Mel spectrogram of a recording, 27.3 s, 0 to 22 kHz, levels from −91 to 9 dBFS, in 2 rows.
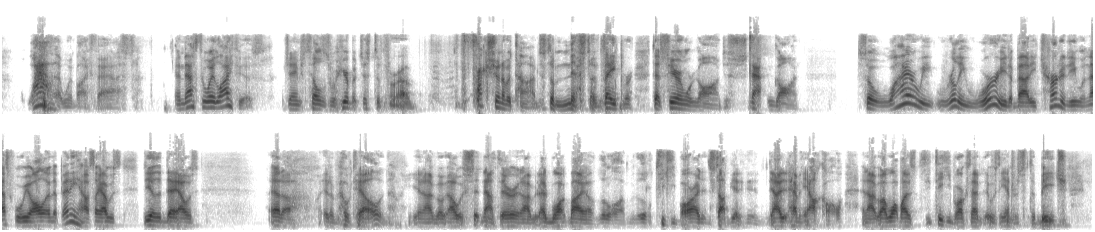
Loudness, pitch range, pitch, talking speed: -23 LUFS, 115-170 Hz, 120 Hz, 250 wpm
